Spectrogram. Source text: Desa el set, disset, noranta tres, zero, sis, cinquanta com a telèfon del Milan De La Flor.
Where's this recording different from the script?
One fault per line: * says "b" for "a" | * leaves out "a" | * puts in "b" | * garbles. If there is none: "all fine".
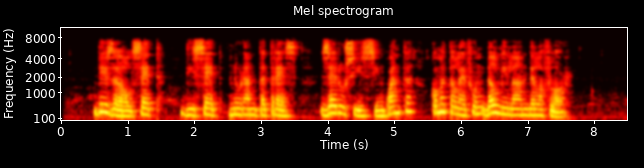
all fine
